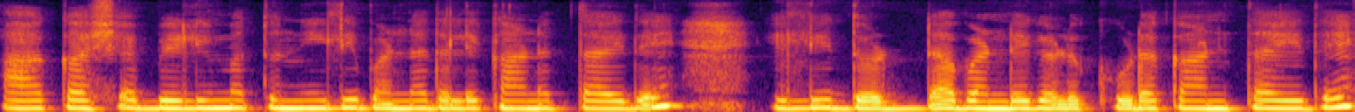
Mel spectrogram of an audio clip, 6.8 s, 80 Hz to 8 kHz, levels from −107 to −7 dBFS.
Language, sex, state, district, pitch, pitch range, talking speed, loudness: Kannada, female, Karnataka, Raichur, 195 Hz, 190-205 Hz, 125 wpm, -14 LUFS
